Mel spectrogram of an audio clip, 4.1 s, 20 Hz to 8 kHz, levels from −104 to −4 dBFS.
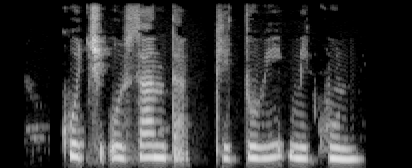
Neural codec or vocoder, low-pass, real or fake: none; 7.2 kHz; real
